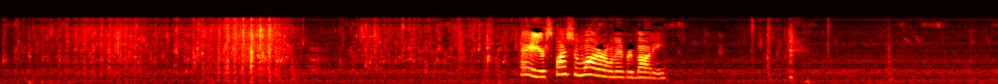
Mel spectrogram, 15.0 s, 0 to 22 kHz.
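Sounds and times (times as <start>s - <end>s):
duck splashing in water: 0.0s - 7.9s, 11.2s - 12.0s.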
